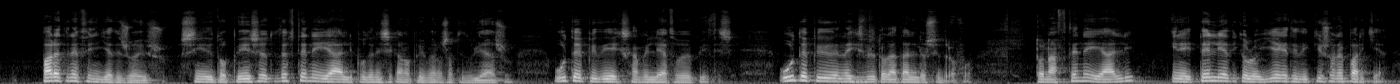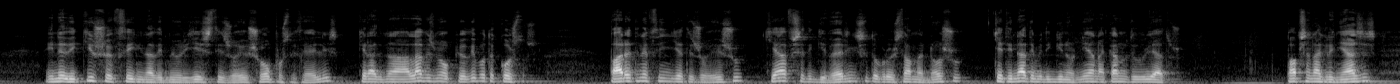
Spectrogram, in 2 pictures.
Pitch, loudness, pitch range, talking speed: 130 Hz, -21 LUFS, 110-140 Hz, 200 wpm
